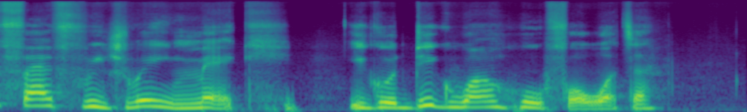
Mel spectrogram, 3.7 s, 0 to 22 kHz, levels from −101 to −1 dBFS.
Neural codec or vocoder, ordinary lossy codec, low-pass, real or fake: autoencoder, 48 kHz, 128 numbers a frame, DAC-VAE, trained on Japanese speech; none; none; fake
